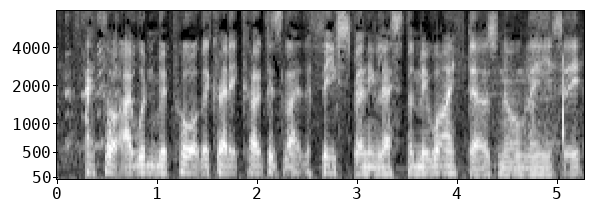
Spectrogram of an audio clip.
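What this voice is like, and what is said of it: Electronically altered disguised voice. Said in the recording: “voice changer ... It is a voice changer on that”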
